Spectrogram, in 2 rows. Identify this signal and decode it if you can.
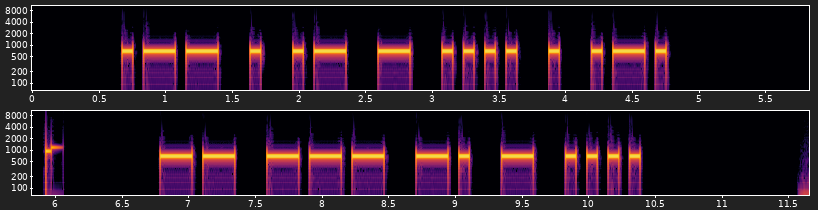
Morse code, heard as a keyed tone, about 15 wpm, 700 Hz. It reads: WEATHER MONTH
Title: Sentences from Top 800 Words - New Word Drill - 15wpm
